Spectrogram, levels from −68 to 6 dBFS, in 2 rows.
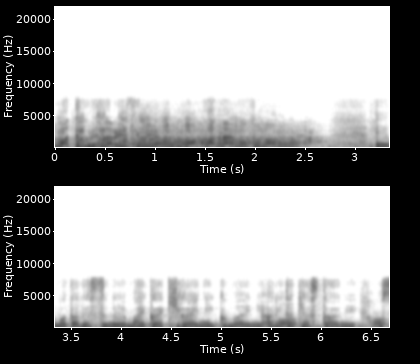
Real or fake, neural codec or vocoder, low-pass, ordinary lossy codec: real; none; none; none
